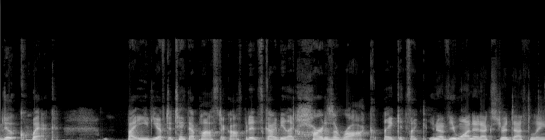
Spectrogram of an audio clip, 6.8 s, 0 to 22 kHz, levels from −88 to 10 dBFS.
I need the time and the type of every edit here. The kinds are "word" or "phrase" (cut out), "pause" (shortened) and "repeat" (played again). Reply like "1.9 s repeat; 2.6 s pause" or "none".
1.4 s pause; 1.9 s word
